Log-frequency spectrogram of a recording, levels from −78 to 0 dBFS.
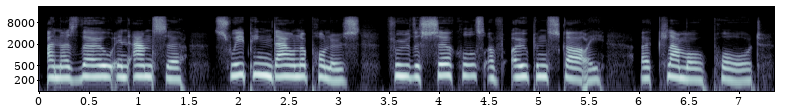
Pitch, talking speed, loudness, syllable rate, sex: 240 Hz, 145 wpm, -17 LUFS, 4.1 syllables/s, female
